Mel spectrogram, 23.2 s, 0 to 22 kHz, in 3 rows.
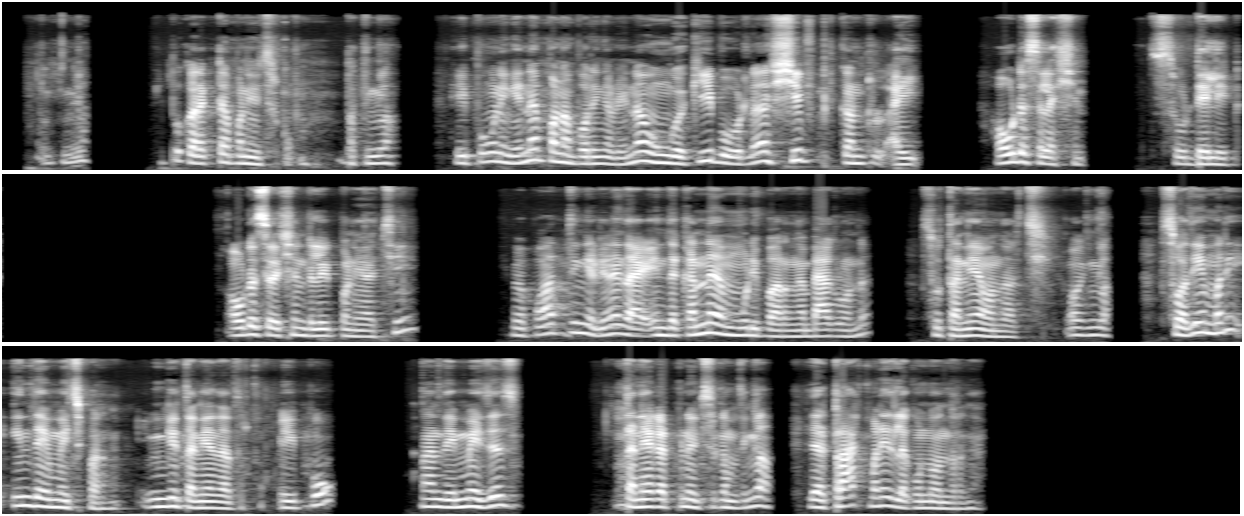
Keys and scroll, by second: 1.1 ctrl+0, 5.3 ctrl+shift+i, 9.8 ctrl+d.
